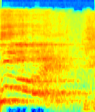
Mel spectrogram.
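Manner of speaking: high-pitched drawn-out "Oi!"; calling out. Retold or imitated. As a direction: shout it like hailing someone from a window. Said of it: "Like this to me".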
